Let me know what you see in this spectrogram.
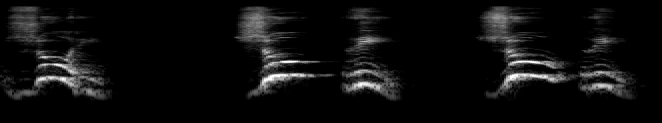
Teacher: o ju saiu com mais força ele é a penúltima silo que nós contamos de trás para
